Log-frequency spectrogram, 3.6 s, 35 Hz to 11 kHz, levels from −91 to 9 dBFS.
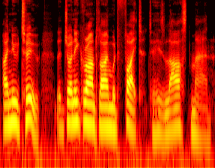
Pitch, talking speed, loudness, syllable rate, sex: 135 Hz, 200 wpm, -18 LUFS, 4.8 syllables/s, male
